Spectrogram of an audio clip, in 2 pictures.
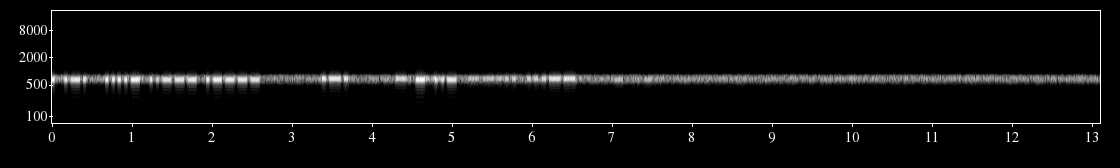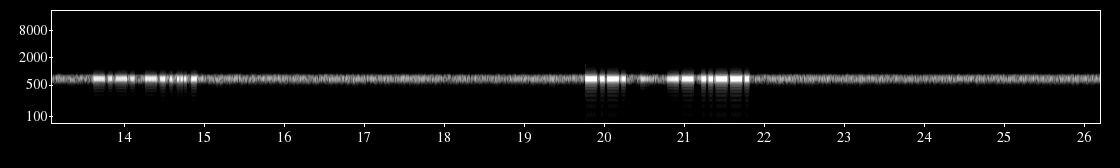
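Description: Radio static hisses steadily.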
